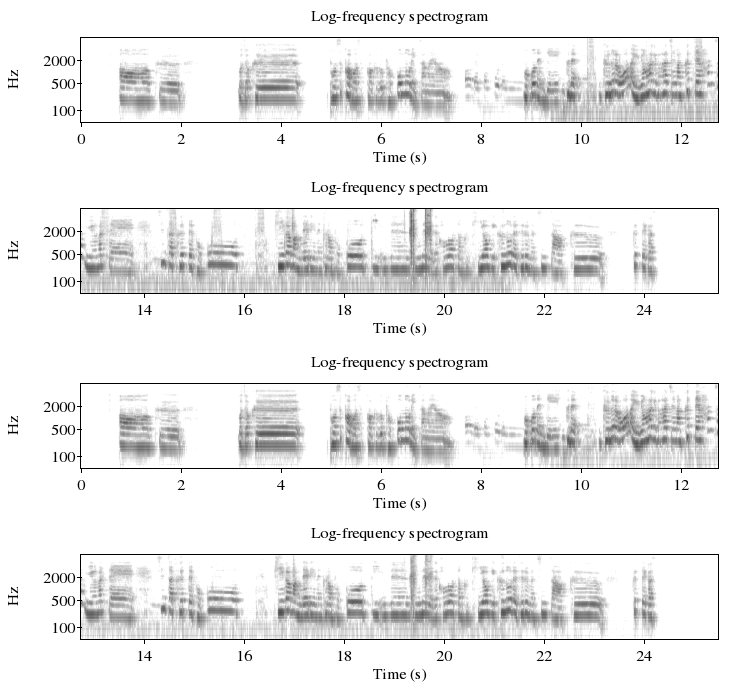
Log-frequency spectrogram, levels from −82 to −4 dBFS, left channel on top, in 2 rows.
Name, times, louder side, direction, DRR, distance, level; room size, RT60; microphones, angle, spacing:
voice 1, 0.8-2.2 3.1-4.5 5.0-7.5 8.9-10.1 10.4-16.0 16.6-23.4 23.8-24.2, right 1 dB, 20° right, 0.4 m, -43 dB
voice 2, 7.7-9.5 10.0-10.2 12.6-12.8 14.1-14.4 18.1-18.6, left 2 dB, 45° left, 0.8 m, -61 dB
Camera, 9.4-21.4, left 12 dB, 85° left, 0.3 m, -48 dB
3.4 x 2.4 x 3.9 m
head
